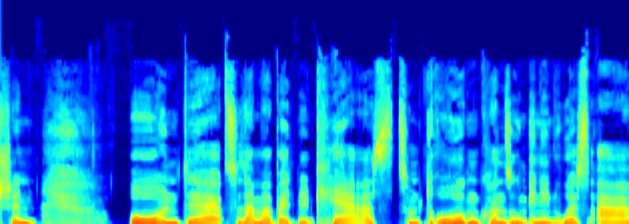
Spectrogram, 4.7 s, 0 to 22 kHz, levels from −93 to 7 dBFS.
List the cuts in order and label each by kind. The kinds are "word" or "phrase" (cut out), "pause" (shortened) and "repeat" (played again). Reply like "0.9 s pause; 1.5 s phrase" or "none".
1.7 s phrase; 2.3 s word; 3.2 s word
